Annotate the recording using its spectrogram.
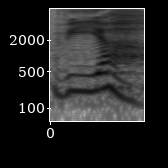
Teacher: آخر میں ہا آ رہی ہے ساکن تو اس پہ آواز کو لمبا چلائیں گے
